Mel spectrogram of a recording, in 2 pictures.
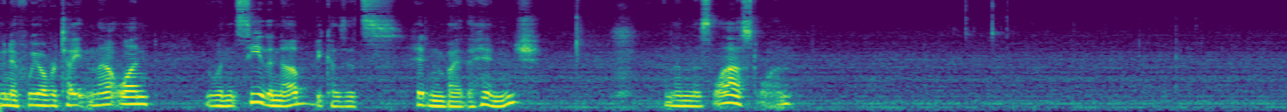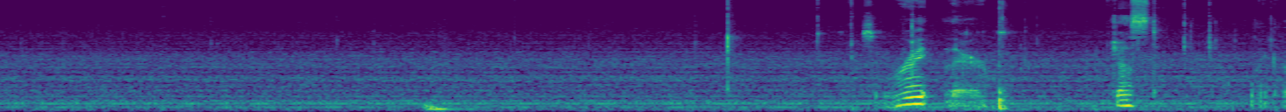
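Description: Small plastic parts click and tap together under handling.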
